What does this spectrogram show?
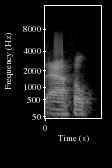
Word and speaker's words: Athel: Athel is actually really easy to pronounce. Just pretend the E is not there. It's just Athel. Ah, yes.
